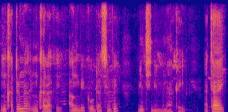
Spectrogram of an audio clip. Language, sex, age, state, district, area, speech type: Bodo, male, 45-60, Assam, Chirang, rural, spontaneous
